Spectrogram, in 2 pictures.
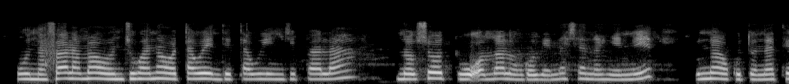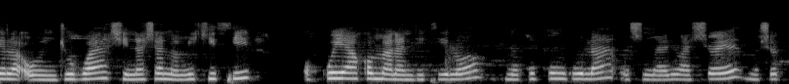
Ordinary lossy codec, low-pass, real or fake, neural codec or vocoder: Opus, 16 kbps; 7.2 kHz; real; none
